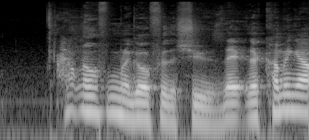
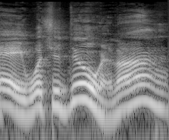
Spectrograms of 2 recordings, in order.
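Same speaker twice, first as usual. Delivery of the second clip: put-on loud, high tough-guy Brooklyn accent; brash New York street voice, Brooklyn accent; Joey's Brooklyn accent; 9 semitones higher, 9 dB louder than usual. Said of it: "he has a thick, like, Brooklyn accent".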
